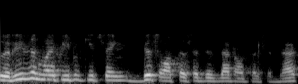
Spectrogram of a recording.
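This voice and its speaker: Lively intonation runs through a man's high-pitched voice. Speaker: philosophy professor. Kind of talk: lecture. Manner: fast.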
